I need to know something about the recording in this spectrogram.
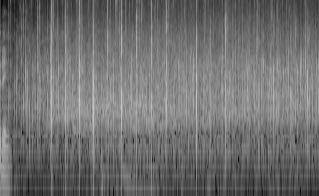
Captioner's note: attendees applauding; attendees cheering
